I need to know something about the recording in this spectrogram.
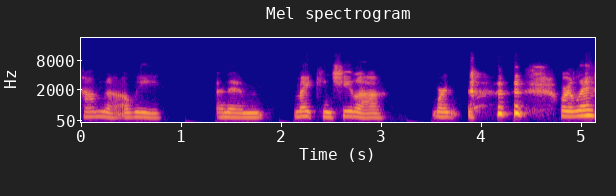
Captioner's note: laughs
